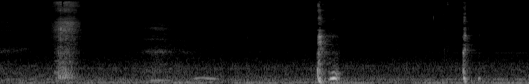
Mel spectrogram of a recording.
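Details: Three short, induced sneezes from an adult with an itchy nose, recovering from a cold, one coming as a quick double burst; sneezing.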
